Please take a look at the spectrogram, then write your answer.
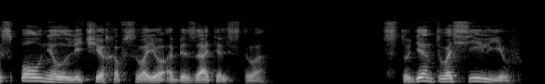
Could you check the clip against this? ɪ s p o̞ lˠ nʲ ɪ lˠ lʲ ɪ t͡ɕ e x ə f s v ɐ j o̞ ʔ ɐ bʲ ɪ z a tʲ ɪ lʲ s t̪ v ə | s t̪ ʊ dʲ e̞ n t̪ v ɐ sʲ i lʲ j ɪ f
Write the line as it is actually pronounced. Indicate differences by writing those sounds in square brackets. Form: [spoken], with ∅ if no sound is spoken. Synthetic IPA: ɪ s p o̞ lˠ nʲ ɪ lˠ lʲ ɪ t͡ɕ e x ə f s v ɐ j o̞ ʔ ɐ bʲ ɪ z a tʲ ɪ lʲ s t̪ v ə | s t̪ ʊ dʲ e̞ n t̪ v ɐ sʲ i lʲ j ɪ f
